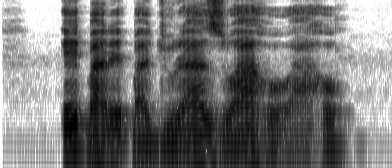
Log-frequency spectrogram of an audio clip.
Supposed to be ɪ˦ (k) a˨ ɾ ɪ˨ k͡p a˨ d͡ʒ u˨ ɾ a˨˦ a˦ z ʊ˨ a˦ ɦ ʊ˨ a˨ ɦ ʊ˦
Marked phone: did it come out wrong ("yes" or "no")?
yes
